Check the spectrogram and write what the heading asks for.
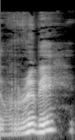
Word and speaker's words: RWBY: You might have heard me say Ruby earlier on. That's because it's spelled R-W-B-Y.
